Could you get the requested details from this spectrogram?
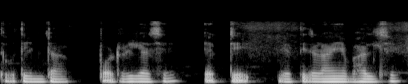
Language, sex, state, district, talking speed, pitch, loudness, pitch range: Bengali, male, West Bengal, Malda, 105 wpm, 130 Hz, -18 LUFS, 125-140 Hz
